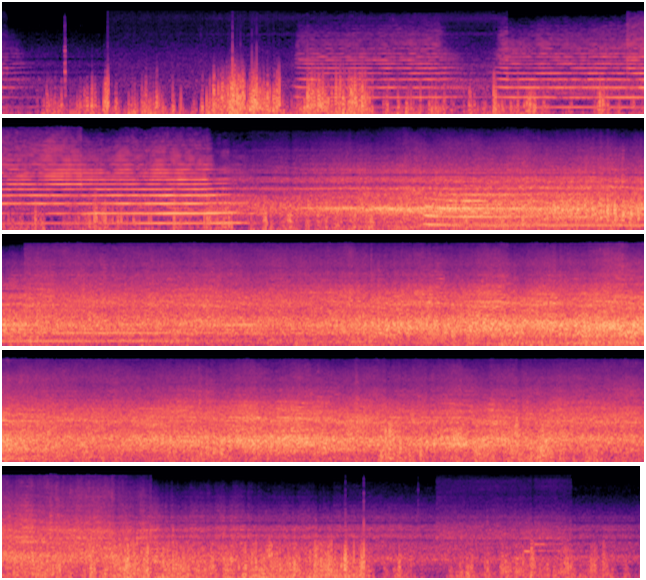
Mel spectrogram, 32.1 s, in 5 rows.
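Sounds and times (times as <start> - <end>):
locomotive horn blasts: 0.0 - 0.4, 2.9 - 9.0, 10.6 - 16.0, 30.1 - 31.4.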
